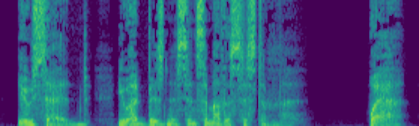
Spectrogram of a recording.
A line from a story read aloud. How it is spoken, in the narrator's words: managed to croak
